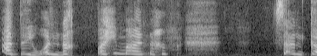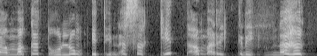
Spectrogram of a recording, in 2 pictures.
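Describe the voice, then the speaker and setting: A woman's voice: very high voice, a bit bright, no room sound. A woman playing a distressed young mother in a radio drama, pleading in a tearful, plaintive voice. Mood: pained, pleading. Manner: tearful, plaintive, drawn-out delivery.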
